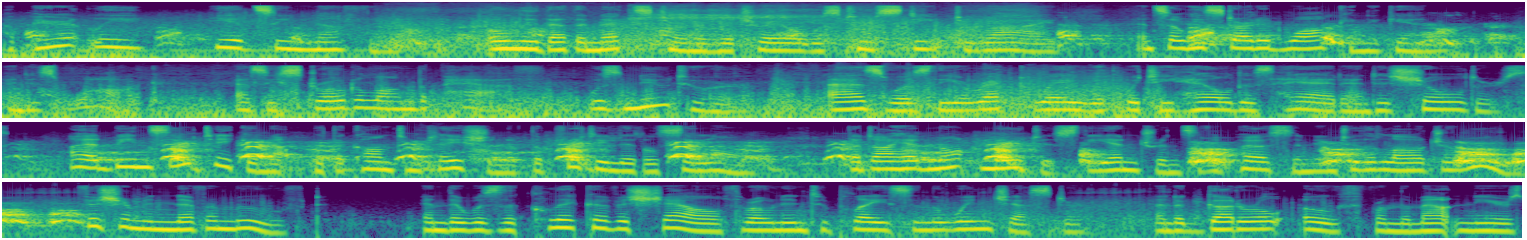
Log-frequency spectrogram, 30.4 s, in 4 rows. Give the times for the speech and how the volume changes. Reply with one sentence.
You can hear the speech from 0.0 to 30.4 s, at a steady volume.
